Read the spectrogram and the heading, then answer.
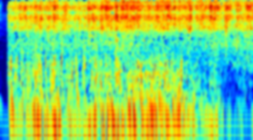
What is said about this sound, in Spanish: pero minutos después en la capital sonaba esta tormenta.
